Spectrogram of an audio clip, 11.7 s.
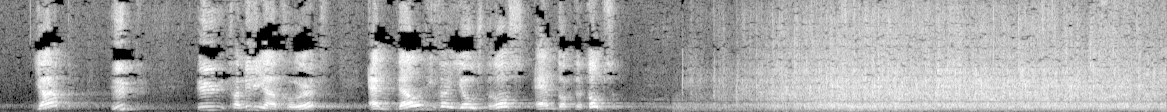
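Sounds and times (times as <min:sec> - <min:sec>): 
speech: 0:02.3 - 0:06.3
audience applause: 0:06.7 - 0:11.6.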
